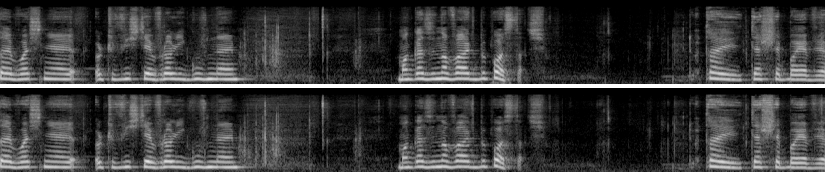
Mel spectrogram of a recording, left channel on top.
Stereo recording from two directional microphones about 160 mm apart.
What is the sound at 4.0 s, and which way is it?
Speech, 15° left (ahead or behind).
